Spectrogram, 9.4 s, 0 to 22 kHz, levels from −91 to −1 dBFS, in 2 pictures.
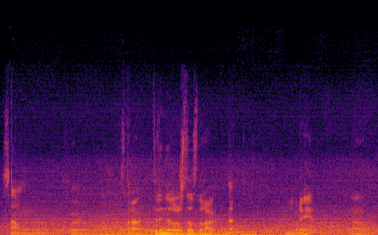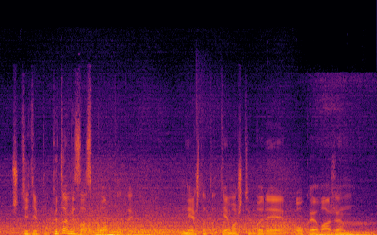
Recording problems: rain or running water; loud; throughout; 2 dB below the speech

